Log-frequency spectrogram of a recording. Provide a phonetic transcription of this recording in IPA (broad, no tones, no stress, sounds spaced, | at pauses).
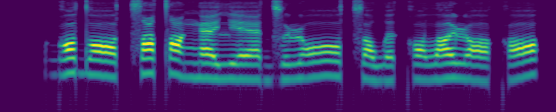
ɡ ɒ d ɒː t͡s ɪ tˤ ɜ ŋ æ lʲ æː d͡z ʊ ɭ ɔː t͡s ɒ w ɜ k ɔ lˠ ɜ ɭ ɒː k ɒ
